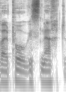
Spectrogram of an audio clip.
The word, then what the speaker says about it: Walpurgisnacht: Groß N und eine 8. Was hat es damit auf sich? – Ja, das war eine Idee von unserer großartigen Grafikerin Nicole Winterbauer. Es spricht sich aber einfach Walpurgis Nacht und ist, glaube ich, ein Eyecatcher.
